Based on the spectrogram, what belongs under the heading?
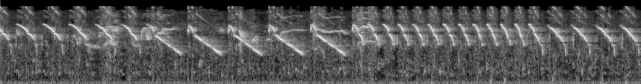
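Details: A canary sings loud descending swept notes in a loose series, then switches to a fast, even trill of short high chirps.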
